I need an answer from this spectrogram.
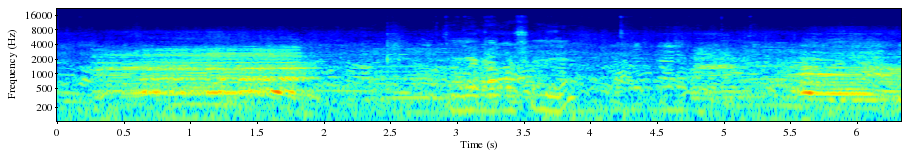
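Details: Sahiwal bull calves for farming at Ambari cattle market (haat), 12 May 2023; one drawn-out, steady harmonic moo lasts about two seconds, followed by the chatter of a crowd of people.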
